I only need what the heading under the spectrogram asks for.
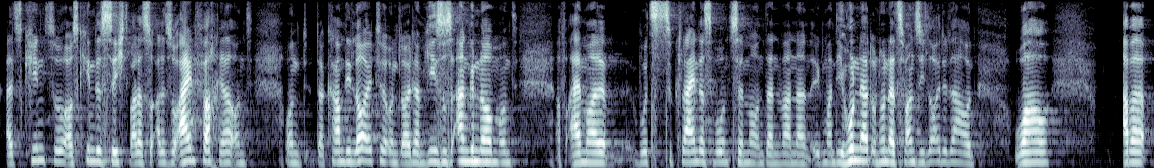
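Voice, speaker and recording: A man's voice: high voice, bright, forceful tone. A man preaching a sermon as a pastor, earnest and conversational, often checking in with his listeners and repeating words as he restarts. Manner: earnest, tag questions like "ja?". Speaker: pastor and church planter.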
